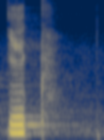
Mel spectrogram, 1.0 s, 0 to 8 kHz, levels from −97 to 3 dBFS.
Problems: background sounds at intervals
